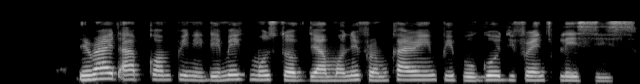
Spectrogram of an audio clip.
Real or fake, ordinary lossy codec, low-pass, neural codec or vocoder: real; none; none; none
